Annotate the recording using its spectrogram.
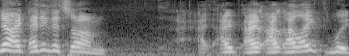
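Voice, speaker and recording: Here a man speaks with lively intonation. The background is quiet. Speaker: tabletop game podcaster. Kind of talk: casual chat.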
